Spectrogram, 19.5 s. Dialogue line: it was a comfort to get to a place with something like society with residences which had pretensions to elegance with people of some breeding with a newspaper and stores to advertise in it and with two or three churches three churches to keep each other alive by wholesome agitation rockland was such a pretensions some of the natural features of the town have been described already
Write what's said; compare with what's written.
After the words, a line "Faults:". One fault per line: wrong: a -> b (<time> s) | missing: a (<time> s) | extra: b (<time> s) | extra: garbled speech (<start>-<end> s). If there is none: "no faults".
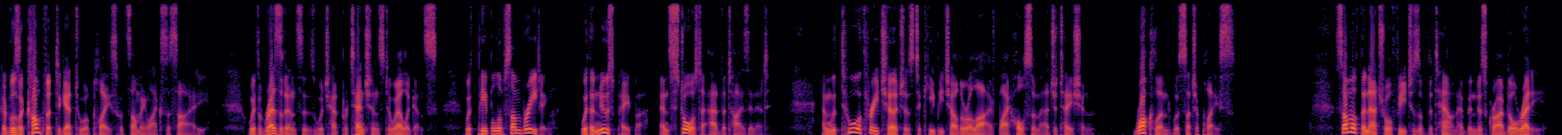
it was a comfort to get to a place with something like society with residences which had pretensions to elegance with people of some breeding with a newspaper and stores to advertise in it and with two or three churches to keep each other alive by wholesome agitation rockland was such a place some of the natural features of the town have been described already
Faults:
missing: three churches (11.4 s)
wrong: pretensions -> place (15.1 s)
